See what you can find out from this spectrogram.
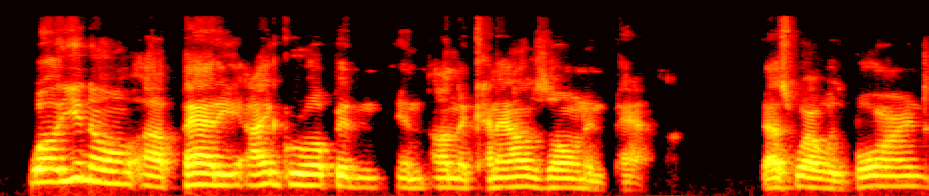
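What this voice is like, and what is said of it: Slight foreign accent. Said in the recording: “there's a little hint of an accent. You're not originally from the Twin Cities.”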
